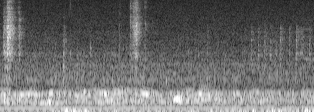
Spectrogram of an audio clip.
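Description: A casino chip clicks onto a table.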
